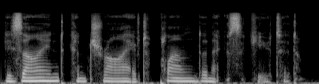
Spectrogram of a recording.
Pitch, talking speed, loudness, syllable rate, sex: 140 Hz, 95 wpm, -22 LUFS, 4.3 syllables/s, male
